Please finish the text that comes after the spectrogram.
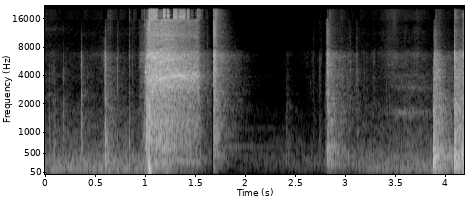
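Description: A power drill backs screws out of a chainsaw cover, with short whirring bursts separated by pauses and small clicks and handling knocks, close up.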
